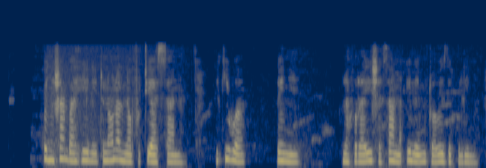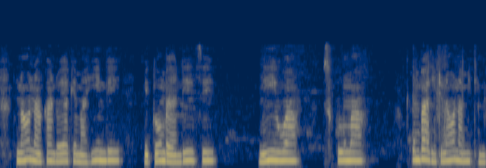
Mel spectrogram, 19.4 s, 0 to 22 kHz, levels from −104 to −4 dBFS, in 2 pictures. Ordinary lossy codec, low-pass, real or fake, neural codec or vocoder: AAC, 48 kbps; 7.2 kHz; real; none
